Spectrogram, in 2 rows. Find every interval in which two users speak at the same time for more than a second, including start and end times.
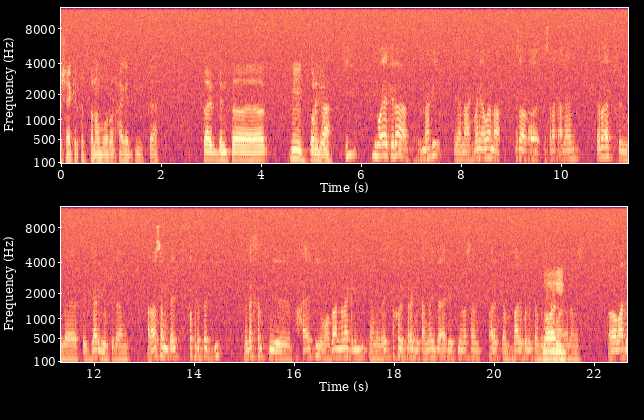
none

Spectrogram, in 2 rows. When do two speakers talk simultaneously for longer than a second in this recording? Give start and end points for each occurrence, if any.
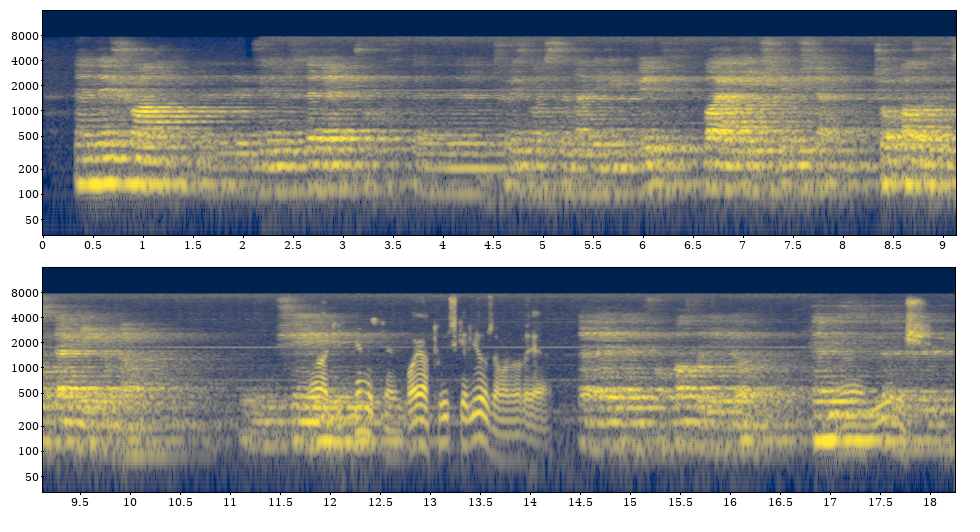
none

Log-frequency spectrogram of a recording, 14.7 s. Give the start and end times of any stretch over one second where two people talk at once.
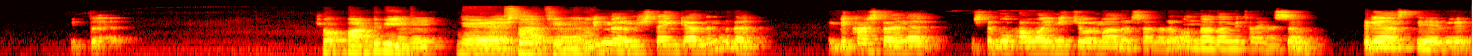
4.8-6.0

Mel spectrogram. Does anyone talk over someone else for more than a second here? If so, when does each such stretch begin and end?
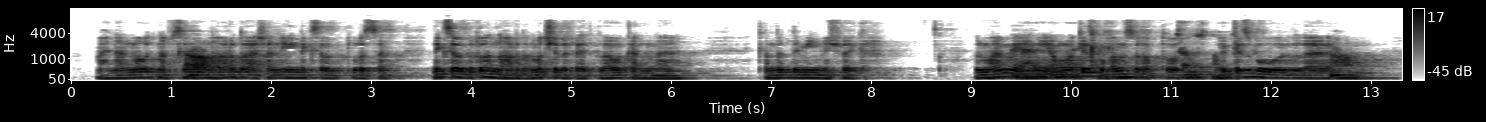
9.4-10.6

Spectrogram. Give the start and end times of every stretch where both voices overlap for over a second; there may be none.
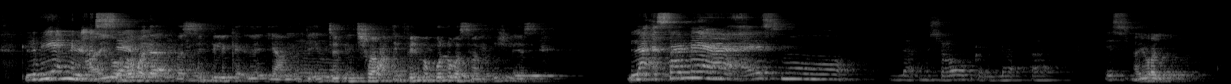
0.9-2.1

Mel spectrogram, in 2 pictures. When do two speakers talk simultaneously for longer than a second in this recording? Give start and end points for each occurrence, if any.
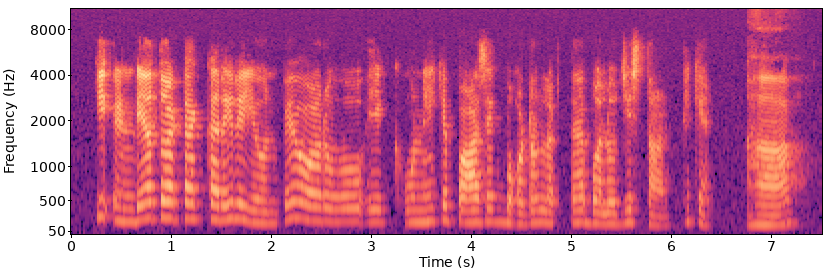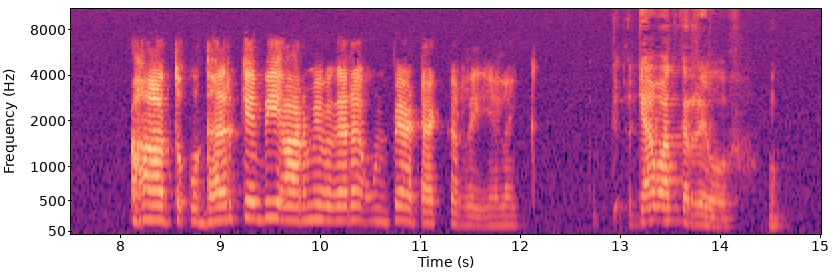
none

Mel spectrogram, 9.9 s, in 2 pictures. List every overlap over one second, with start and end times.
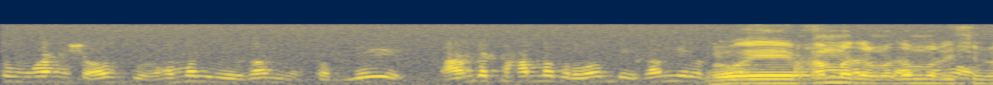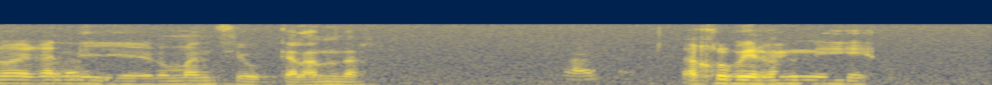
3.5-5.5

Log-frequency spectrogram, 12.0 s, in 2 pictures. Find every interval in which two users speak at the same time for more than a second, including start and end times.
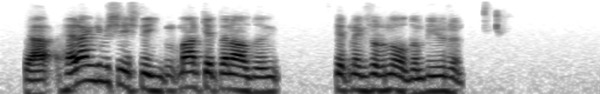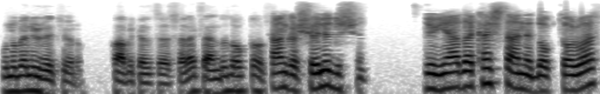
none

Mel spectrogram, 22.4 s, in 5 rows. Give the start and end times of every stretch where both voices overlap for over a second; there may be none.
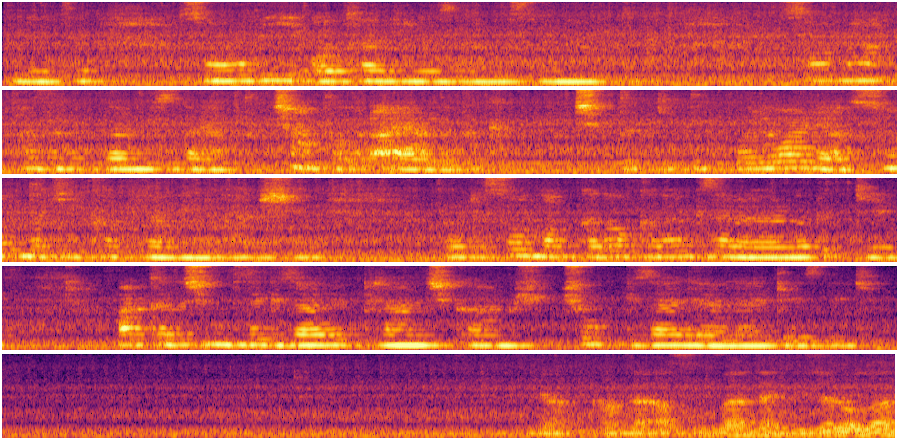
none

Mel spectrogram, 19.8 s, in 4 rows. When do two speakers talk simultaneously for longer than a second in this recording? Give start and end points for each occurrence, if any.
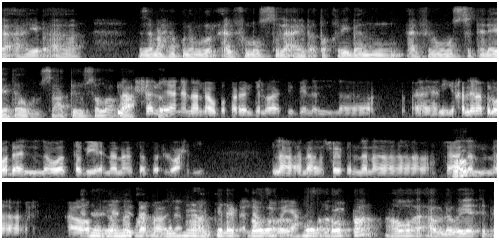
15.6-18.1

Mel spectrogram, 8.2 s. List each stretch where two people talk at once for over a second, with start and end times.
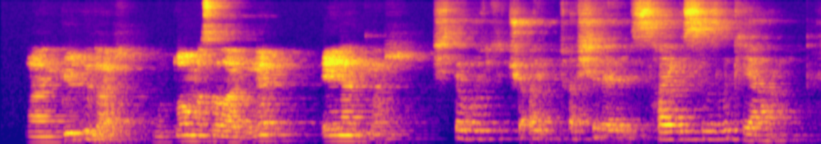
none

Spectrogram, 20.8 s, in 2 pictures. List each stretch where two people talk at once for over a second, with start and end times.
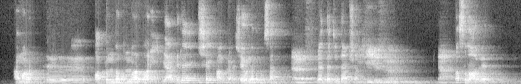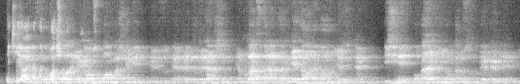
11.0-12.5

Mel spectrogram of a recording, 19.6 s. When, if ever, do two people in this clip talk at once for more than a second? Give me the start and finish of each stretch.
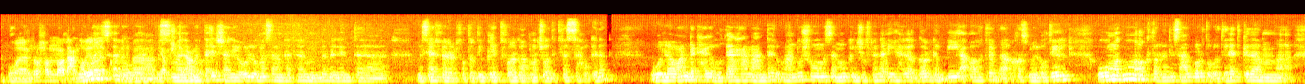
1.2-3.4

